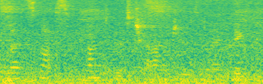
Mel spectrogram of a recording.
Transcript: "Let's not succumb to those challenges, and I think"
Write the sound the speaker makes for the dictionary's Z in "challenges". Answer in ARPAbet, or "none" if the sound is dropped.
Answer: Z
